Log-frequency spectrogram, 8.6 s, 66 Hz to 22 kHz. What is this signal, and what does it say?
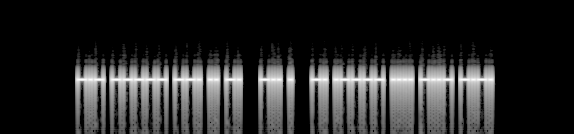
Morse code, heard as a keyed tone, about 28 wpm, 700 Hz. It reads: K0GIN DE N1HXC
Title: USA Callsign DE Callsign - 5 Characters - 28wpm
